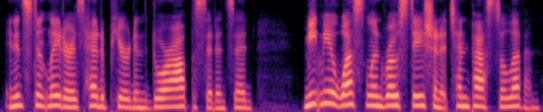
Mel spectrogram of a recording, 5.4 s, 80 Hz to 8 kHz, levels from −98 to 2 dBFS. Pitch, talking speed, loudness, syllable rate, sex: 230 Hz, 245 wpm, -18 LUFS, 6.9 syllables/s, female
